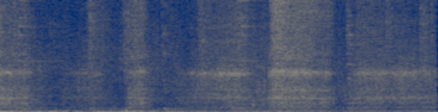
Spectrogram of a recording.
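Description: Low rumble of wind and handling noise on the microphone of a camera carried on foot.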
